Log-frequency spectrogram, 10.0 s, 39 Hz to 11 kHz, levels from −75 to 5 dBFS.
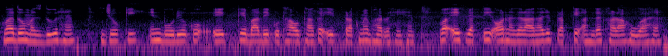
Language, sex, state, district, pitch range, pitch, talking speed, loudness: Hindi, male, Bihar, Samastipur, 170-190 Hz, 175 Hz, 210 wpm, -28 LUFS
